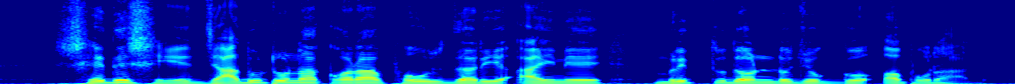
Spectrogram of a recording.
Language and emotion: Bengali, neutral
